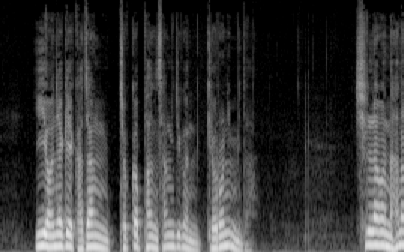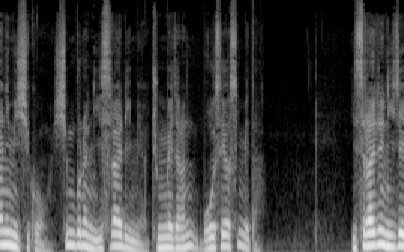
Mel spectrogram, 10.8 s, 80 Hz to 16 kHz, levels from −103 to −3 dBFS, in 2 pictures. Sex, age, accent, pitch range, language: male, 40-59, native, 105-165 Hz, Korean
